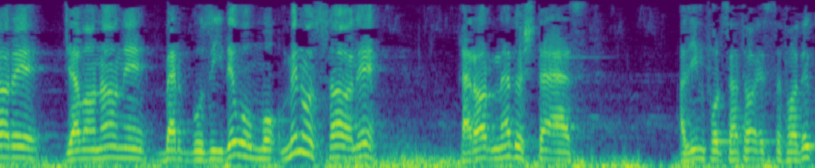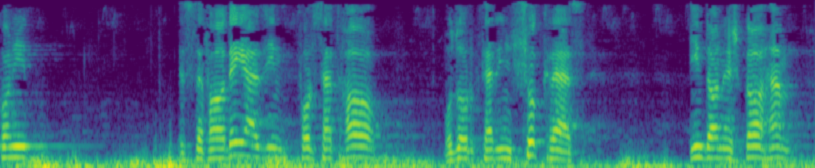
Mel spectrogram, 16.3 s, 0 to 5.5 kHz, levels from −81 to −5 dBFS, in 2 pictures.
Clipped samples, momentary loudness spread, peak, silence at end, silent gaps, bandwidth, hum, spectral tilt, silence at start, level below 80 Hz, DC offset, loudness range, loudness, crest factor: under 0.1%; 10 LU; -2 dBFS; 0 s; none; 5.4 kHz; none; -8 dB/octave; 0 s; -24 dBFS; under 0.1%; 2 LU; -19 LUFS; 14 dB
